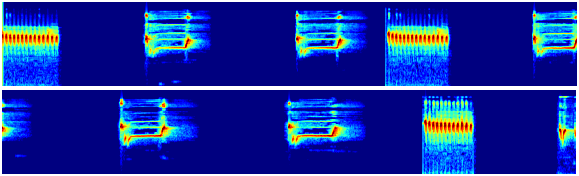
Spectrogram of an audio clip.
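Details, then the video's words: A red-headed flowerpecker's call, used as a speaker lure for trapping, gives sharp, ringing chip notes about every one and a half seconds, broken at intervals by harsh buzzy bursts. "Giọng Chuẩn Bẫy Loa Chim Sâu Đầu Đỏ"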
